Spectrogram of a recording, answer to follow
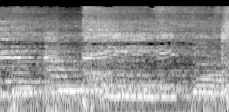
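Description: Live gospel band playing, with a male lead singer over electric bass, guitar, keyboard and drums, amplified through a PA system.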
